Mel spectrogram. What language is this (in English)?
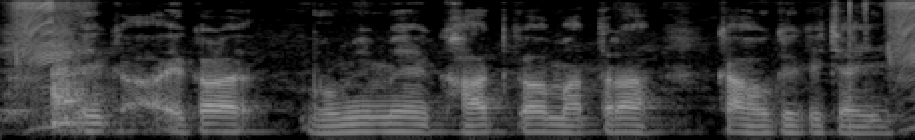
Bhojpuri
